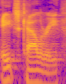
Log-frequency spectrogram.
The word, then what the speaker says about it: Hcalory: sent to me by a company called H Calorie. And it's spelled just like you see it here in the front. H C A L O R Y.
